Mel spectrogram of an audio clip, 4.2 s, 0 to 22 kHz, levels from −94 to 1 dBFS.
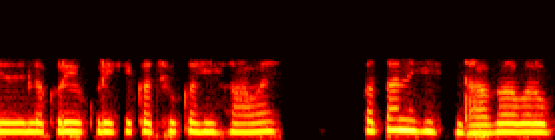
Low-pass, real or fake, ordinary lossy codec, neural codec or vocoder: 3.6 kHz; real; Opus, 24 kbps; none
